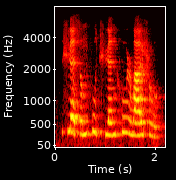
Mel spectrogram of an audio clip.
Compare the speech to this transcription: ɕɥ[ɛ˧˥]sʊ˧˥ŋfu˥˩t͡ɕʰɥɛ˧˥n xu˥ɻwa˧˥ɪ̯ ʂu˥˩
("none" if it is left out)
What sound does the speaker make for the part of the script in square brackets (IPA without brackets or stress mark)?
ɛ˥˩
